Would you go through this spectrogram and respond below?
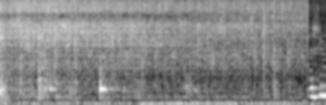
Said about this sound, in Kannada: ಇದಕ್ಕೆ ಹಸಿರು ಮೆಣಸಿನ್ಕಾಯಿ ಮತ್ತು ಕರಿಬೇವು ಎರಡೂ ಜೊತೆಗೆ ಫ್ರೈ ಮಾಡ್ಕೊಳ್ಳೋಣ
